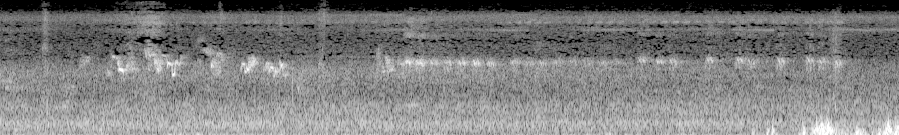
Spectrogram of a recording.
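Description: Small birds chirping: a few quick chirps, then a long, fast trill at a steady pitch, over a steady outdoor background hiss. A few low rumbles come near the end.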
